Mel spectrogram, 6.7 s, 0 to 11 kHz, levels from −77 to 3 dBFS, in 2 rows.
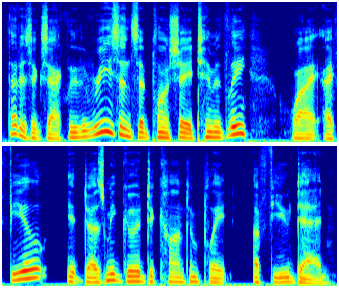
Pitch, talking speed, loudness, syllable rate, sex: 125 Hz, 180 wpm, -18 LUFS, 5.2 syllables/s, male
